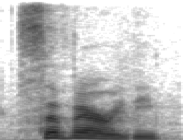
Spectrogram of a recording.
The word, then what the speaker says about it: severity: call ohio toledo severity severity stress is on the second level severity means um seriousness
